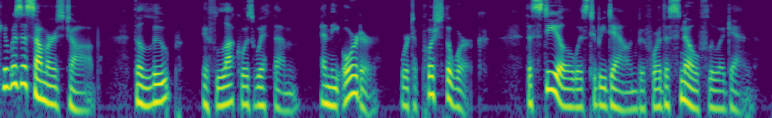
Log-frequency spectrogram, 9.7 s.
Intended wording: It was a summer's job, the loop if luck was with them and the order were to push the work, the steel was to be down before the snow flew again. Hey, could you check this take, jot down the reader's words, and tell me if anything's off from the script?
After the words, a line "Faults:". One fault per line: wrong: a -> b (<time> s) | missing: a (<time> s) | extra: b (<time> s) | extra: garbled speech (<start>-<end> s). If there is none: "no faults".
It was a summer's job, the loop if luck was with them and the order were to push the work, the steel was to be down before the snow flew again.
Faults:
no faults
